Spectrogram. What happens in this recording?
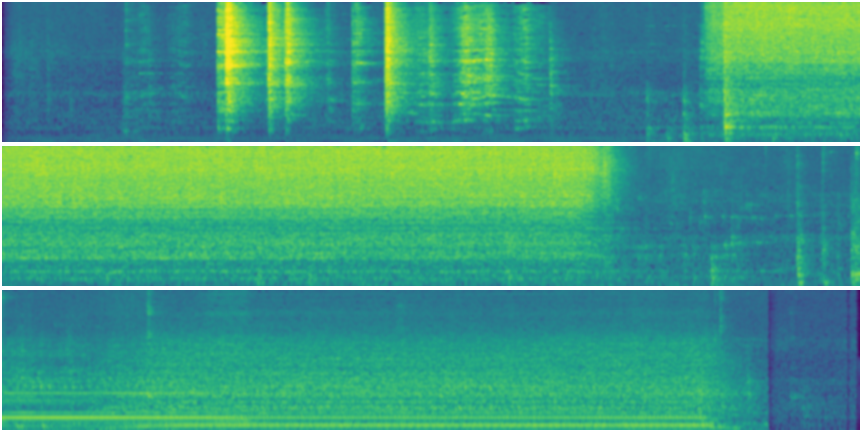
I brought out a plate and knife, I turned on the water and turned it off. Then I turned on the microwave and turned it off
